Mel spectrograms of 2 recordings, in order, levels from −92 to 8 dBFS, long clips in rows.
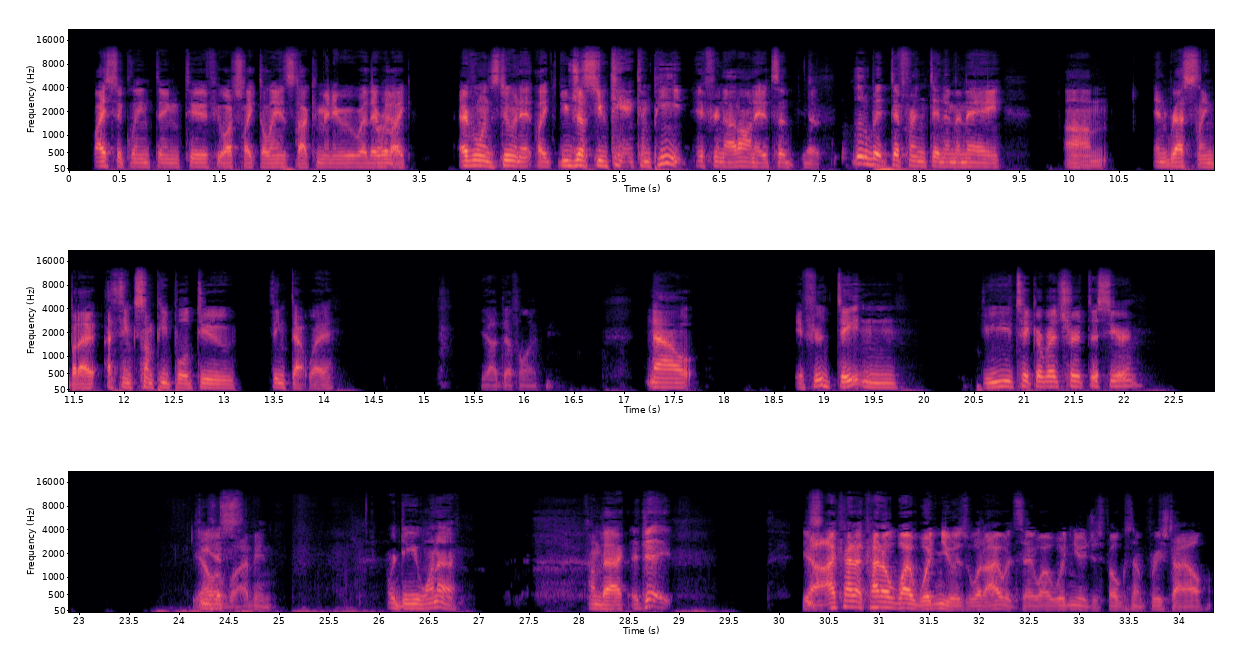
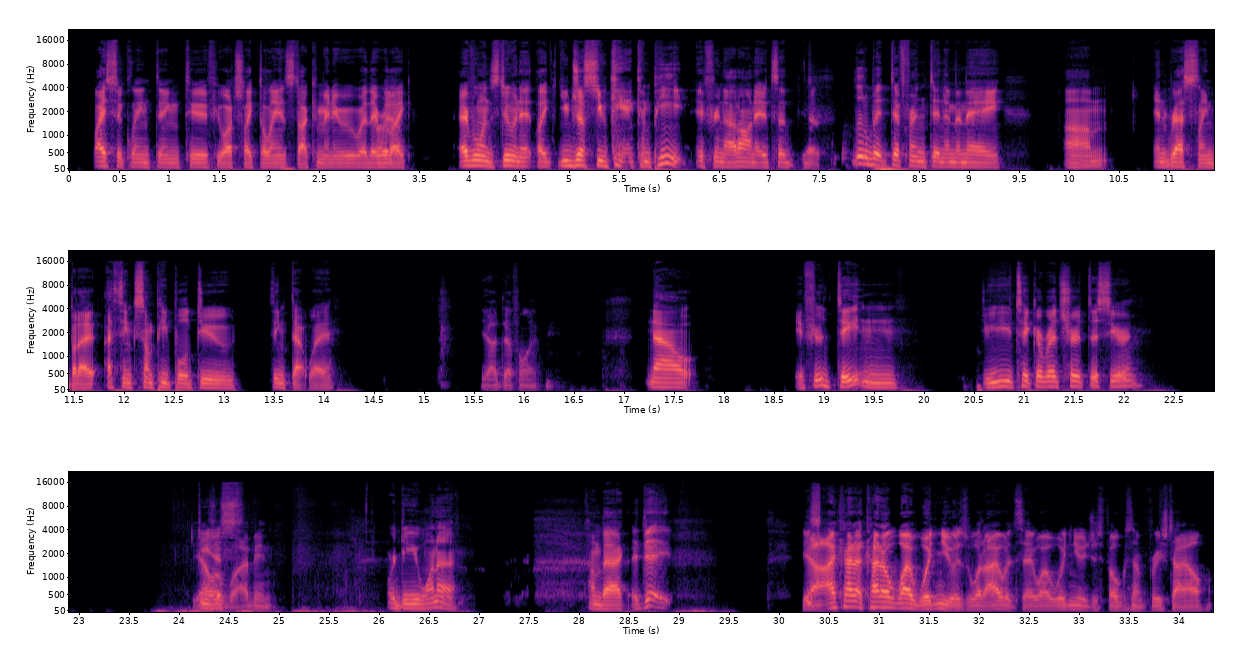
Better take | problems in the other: second | garbled, watery; slightly

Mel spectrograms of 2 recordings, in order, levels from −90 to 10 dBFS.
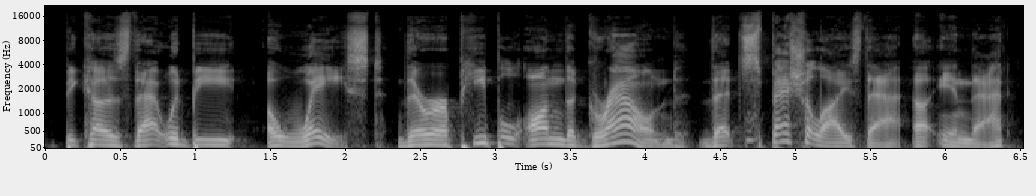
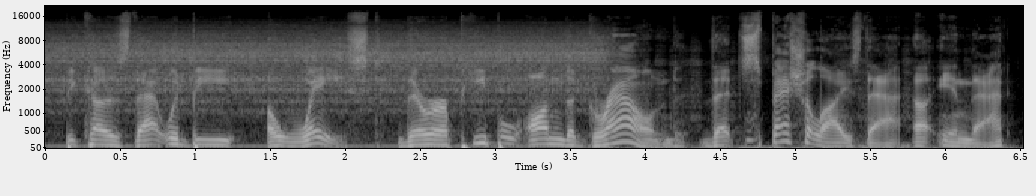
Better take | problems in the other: first | household noises; loud; throughout; 6 dB below the speech

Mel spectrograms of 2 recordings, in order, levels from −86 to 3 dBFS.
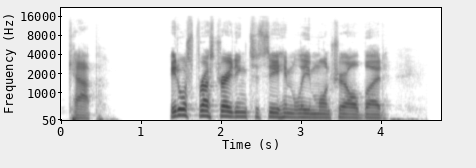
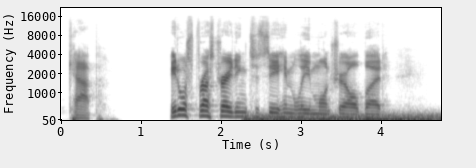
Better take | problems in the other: first | low rumble; noticeable; from 2.5 s on; 20 dB below the speech

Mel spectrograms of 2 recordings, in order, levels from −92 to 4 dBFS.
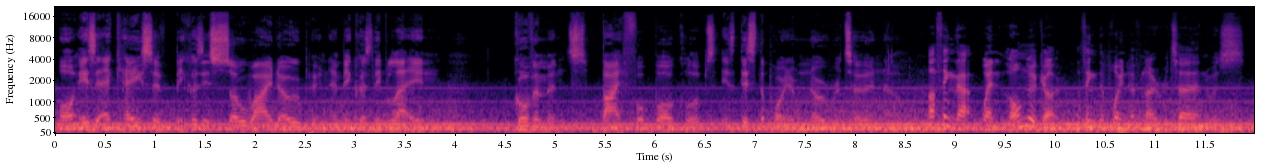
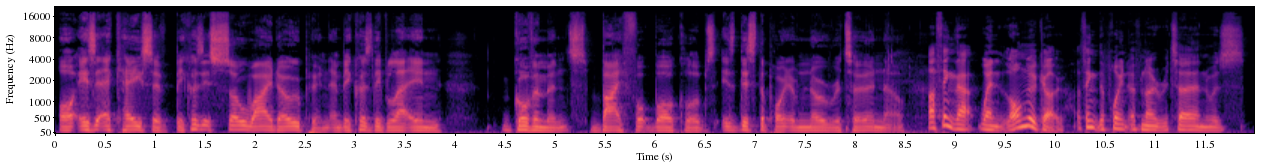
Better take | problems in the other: second | low rumble; loud; throughout; 2 dB below the speech

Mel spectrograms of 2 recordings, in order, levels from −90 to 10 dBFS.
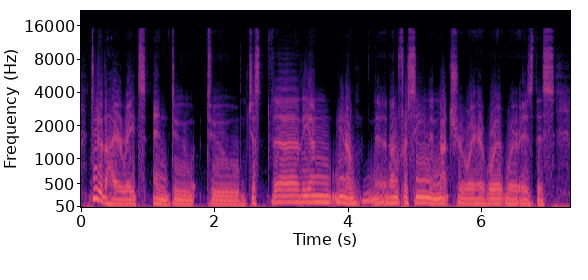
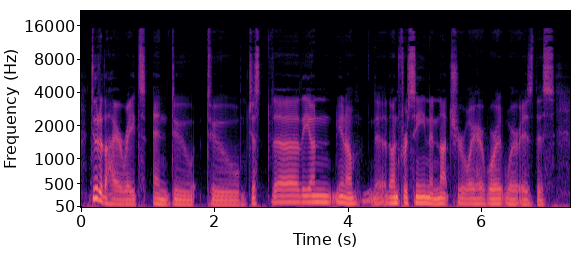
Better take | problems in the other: second | distortion; heavy; 7 dB below the speech

